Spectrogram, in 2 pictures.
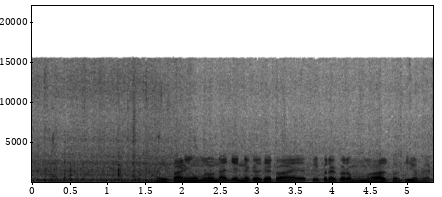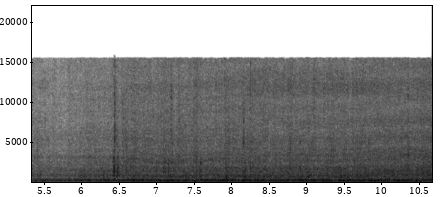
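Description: Water gushes and splashes steadily from a pipe.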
